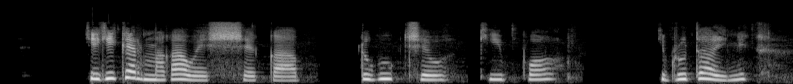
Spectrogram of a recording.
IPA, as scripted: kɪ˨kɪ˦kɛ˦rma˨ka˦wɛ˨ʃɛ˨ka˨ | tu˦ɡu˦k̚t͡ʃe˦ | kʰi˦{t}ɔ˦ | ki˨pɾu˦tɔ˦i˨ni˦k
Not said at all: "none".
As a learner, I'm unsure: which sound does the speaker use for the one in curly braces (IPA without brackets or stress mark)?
p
